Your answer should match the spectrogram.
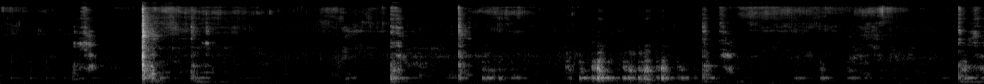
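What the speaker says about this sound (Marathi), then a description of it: "आता हे बी टमाटे बी आवर्तून परतून घ्यायचे" Chopped tomatoes being stirred and sautéed in a pan while preparing vermicelli, with scattered utensil scrapes and clinks over a faint sizzle, quiet overall with a few sharper knocks.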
